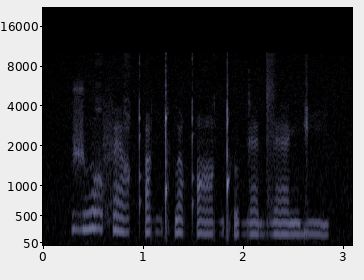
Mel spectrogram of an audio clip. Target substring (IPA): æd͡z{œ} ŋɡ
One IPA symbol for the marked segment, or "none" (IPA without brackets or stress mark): æ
